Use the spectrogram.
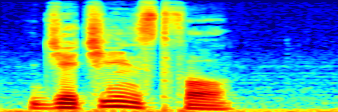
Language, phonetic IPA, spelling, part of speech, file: Polish, [d͡ʑɛ̇ˈt͡ɕĩj̃stfɔ], dzieciństwo, noun, Pl-dzieciństwo.ogg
